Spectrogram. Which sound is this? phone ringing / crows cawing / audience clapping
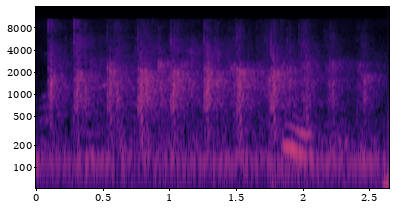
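audience clapping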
